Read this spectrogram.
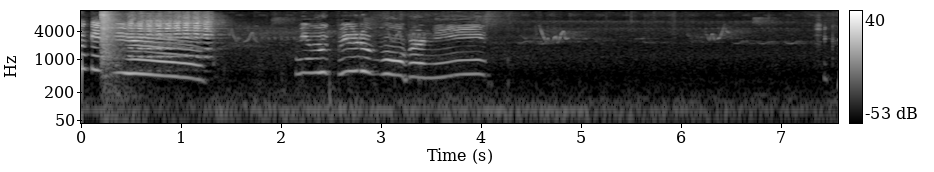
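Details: Goat Poundcake, unsure about Bernice's frilly outfit, lets out a loud, drawn-out falling bleat. A pause follows, then a run of shorter quavering bleats ending in a long wavering cry, with a quieter rural background afterward.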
